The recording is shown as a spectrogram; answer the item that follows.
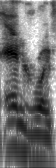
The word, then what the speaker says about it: EROI: What is your best estimate for Android, for total Android for the world right now? EROI? Android. Sorry, that's how I pronounce it. Since I invented it, sort of, I can define how it should be said.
